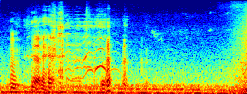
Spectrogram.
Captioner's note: laughing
